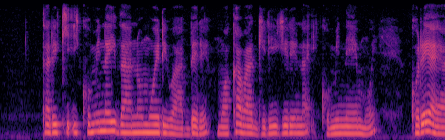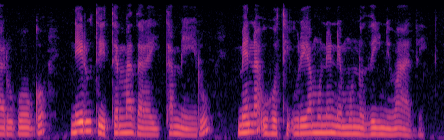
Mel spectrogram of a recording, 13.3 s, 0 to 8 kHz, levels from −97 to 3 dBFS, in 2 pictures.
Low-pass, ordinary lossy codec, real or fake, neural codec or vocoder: 7.2 kHz; none; real; none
